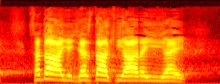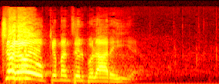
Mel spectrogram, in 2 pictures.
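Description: An elderly man speaks forcefully into a microphone over loudspeakers.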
